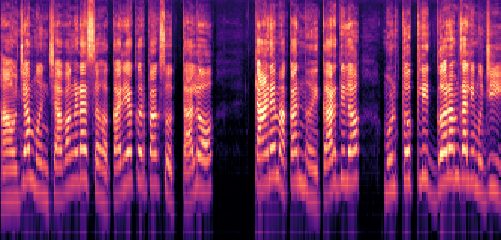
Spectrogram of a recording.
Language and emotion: Goan Konkani, angry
